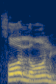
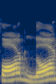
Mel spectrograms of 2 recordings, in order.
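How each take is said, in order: First: Both r sounds in the word are silent. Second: Both r sounds in the word are pronounced. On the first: The speaker calls it right. "आर silent है दोनों के दोनों" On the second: The speaker calls it wrong. "ये फॉर लॉर्न नहीं है"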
